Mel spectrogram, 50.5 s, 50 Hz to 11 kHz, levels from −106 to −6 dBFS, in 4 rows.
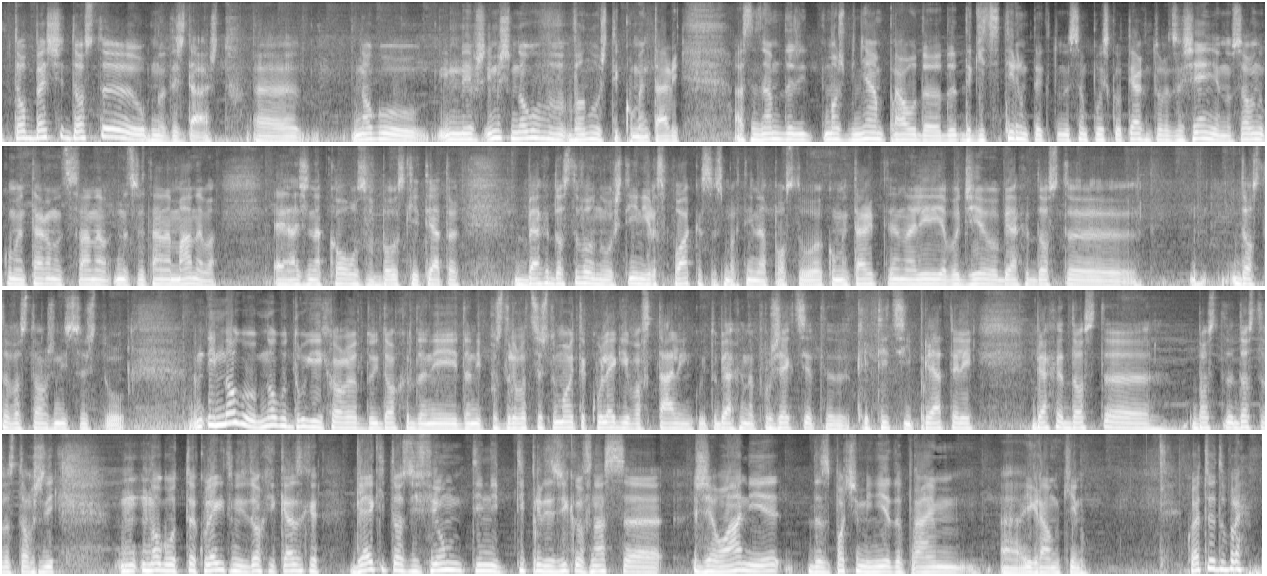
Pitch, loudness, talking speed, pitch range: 115 Hz, -13 LUFS, 140 wpm, 105-130 Hz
